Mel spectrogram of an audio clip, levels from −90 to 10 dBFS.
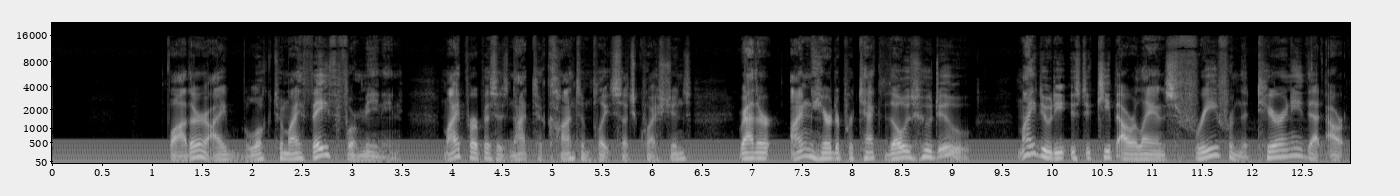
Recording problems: electrical hum; faint; throughout; 60 Hz, 20 dB below the speech

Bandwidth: 15.5 kHz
